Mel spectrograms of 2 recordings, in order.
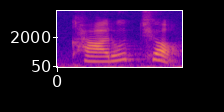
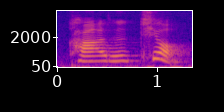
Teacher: और क्योंकि last syllable हमारा वॉवल से एंड हो रहा है तो ई और अ मर्ज हो जाएंगे और क्या बन जाएगा? य.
